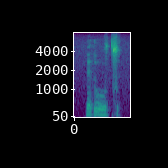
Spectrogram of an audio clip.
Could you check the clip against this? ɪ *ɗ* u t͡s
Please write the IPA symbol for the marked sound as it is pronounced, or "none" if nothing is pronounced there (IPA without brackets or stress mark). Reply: ɗ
